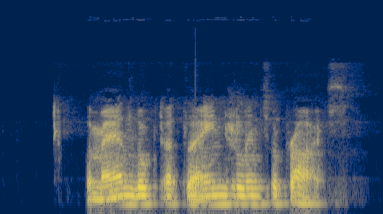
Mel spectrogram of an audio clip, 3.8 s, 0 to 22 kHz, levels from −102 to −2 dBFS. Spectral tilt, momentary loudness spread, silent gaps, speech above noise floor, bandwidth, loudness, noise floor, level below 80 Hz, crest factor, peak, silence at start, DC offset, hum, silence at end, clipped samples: -10 dB/octave; 8 LU; none; over 73 dB; 5.2 kHz; -17 LUFS; under -90 dBFS; -60 dBFS; 18 dB; 0 dBFS; 0.55 s; under 0.1%; none; 0.6 s; under 0.1%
